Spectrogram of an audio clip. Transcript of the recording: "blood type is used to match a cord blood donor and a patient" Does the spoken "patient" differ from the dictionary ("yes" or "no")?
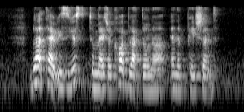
no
